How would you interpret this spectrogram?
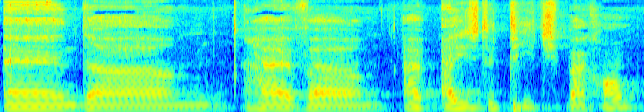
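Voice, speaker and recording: A man's voice: medium pitch, flat delivery, slow pace, mellow, a little hiss or hum. A man, vice president of a ministry, introducing himself on a church panel in a cordial, slightly hesitant way.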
